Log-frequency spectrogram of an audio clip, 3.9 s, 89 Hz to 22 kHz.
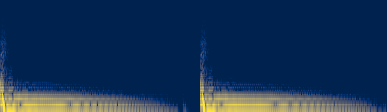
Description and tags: FATSUBKICK 198046EDITED
bass, club, deep, dnb, drop, drum, dubstep, effect, fall, fat, kick, low, sub, subby, trance, wobble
